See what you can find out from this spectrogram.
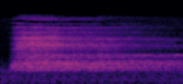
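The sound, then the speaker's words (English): A deep belly breath during a breathing exercise, one long, soft, airy breath that rises quickly and holds steady on its own. “I want you to breathe into your belly and then release it.”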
